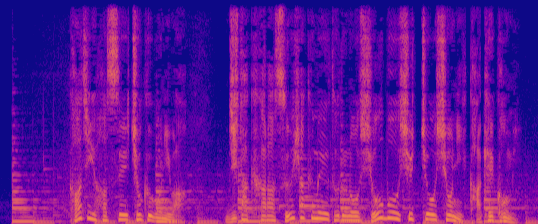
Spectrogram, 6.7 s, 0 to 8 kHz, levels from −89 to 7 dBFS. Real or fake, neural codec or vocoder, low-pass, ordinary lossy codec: real; none; none; none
